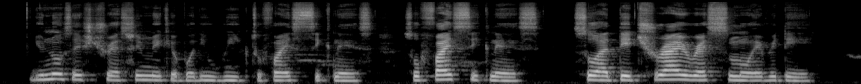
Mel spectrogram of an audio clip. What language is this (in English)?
Nigerian Pidgin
